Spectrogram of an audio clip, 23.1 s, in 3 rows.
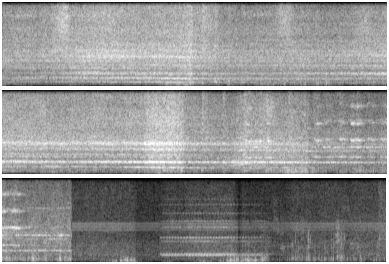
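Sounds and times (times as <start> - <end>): train wheels rumbling on rails: 0.0 - 16.8.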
